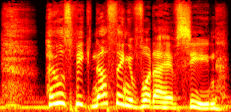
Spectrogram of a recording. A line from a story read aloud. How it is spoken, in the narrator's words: I pleaded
